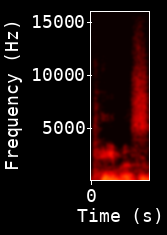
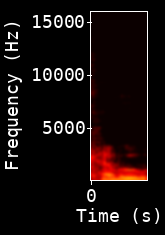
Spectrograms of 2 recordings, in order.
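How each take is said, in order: First: The name is pronounced in an anglicized way. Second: The name is pronounced in the usual French way.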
